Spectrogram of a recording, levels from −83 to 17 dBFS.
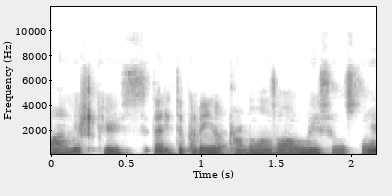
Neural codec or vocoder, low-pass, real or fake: codec, 24 kHz, 0.9 kbps, WavTokenizer, medium music audio release; 10.8 kHz; fake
